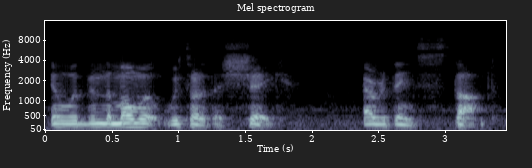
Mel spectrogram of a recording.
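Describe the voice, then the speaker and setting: Low-voiced young man on a tinny line. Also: normal speed, mellow. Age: 20s. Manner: casual, stumbling over his handwriting, chuckling asides. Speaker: reader of his own story. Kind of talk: reading aloud his own handwritten essay. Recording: tinny phone-like audio.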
